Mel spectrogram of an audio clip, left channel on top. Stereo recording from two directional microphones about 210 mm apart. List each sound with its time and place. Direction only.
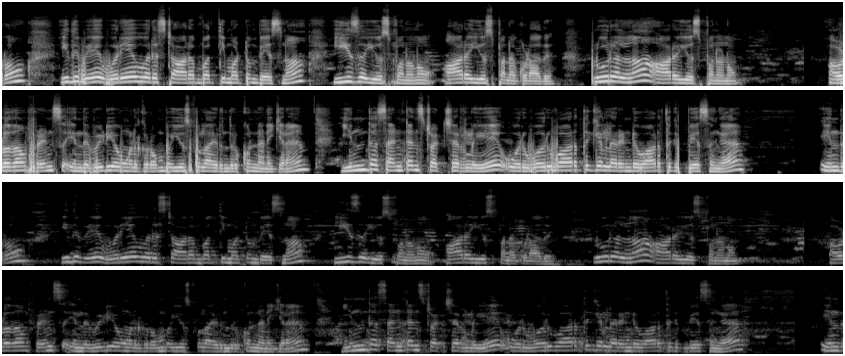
0.6 s speech: 45° left (ahead or behind)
